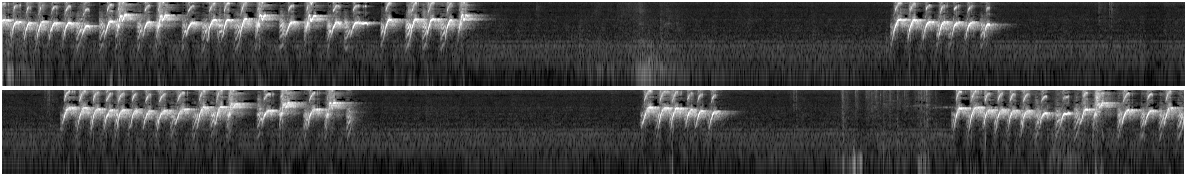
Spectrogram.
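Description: Female Asian fairy-bluebird calling in bouts of rapid, sharp notes, each sliding down in pitch. There are five bouts of one to six seconds with short pauses between them, over a faint steady hum. These are the female's calls used as a lure (pancingan) to set male fairy-bluebirds singing.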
